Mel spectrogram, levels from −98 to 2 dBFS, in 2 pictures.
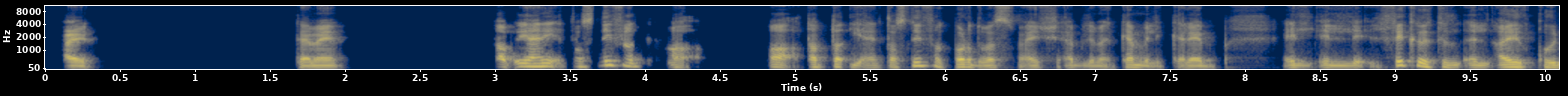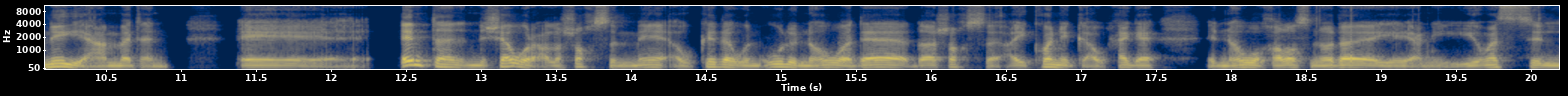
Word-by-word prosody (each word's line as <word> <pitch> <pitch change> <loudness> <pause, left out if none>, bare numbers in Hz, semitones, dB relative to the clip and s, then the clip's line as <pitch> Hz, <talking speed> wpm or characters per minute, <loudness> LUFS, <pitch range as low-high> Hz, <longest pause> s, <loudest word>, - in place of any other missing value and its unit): أيوه. - - +5 1.3
تمام. 100 0 +3 1.1
طب - - +1
يعني 160 0 +5
تصنيفك 170 +4 -2
آه، - - -3 0.5
آه، - - +1
طب 120 0 -2
ت 135 - +2
يعني 100 0 -4
تصنيفك 180 - -1
برضو 125 -7 +4
بس 100 0 0
معلش 95 +2 -5
قبل 100 -4 -6
ما 85 - -4
نكمل 95 0 -2
الكلام 95 +2 -2 0.5
ال 105 -1 -4
ال 100 -1 -1
الفكرة 200 - +3
ال 110 -1 -3
الأيقونية 120 - +3
عامةً 85 -1 -3 0.5
آآ، 100 -4 -2 0.3
امتى 185 - +6
نشاور 105 -3 +1
على - - -5
شخصٍ - - -4
ما 100 +7 -3
أو 85 - -6
كده 130 -3 +1
ونقول 110 +8 0
إنّ 95 -4 0
هو 115 +5 +2
ده 115 0 +4
ده 105 0 -1
شخص 125 +4 -6
iconic 100 +2 -2
أو - - -5
حاجة 105 -3 -1 0.3
إن 90 +2 -3
هو 115 +2 +3
خلاص 105 +2 +1
إنّه 95 0 -1
هو - - +3
ده 110 +1 +6
يعني 85 -3 -4
يمثل 115 +2 0
105 Hz, 145 wpm, -24 LUFS, 95-120 Hz, 1.3 s, امتى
